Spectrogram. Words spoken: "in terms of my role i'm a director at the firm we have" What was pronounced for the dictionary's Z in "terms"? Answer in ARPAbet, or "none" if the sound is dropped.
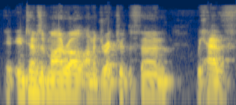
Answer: Z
